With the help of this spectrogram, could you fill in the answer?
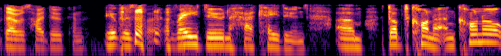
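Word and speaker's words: Ratonhnhaké:ton: Connor because having to refer to him as rayun hun would have been really annoying yeah and that is the pronunciation I've looked it up um cuz I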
